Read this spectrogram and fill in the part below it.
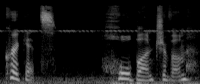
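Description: A woman's voice: mid-range voice, moderate pace, slight background noise, natural voice, low-quality recording. A woman playing a kind-hearted, easygoing pet shop worker in a naturalistic audio drama, casual and eager to please. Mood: chatty, upbeat.

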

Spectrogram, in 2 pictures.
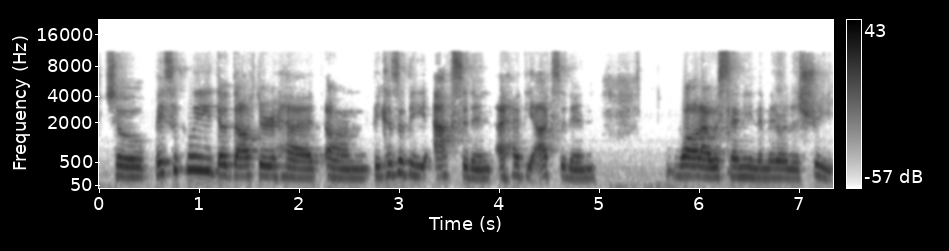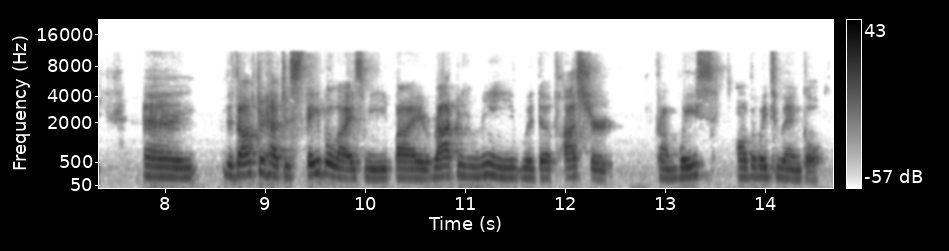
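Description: A woman shares her personal story on a remote podcast. She speaks earnestly and often restarts her phrases, with slightly grammar. Her pitch sits in a middle range. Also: moderate pace, rough recording. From Taiwan. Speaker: podcast guest.

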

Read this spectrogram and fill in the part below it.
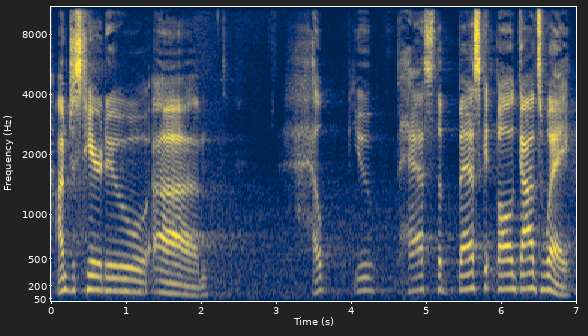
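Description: An actor playing a mild, earnest young priest in a comedic audio drama, polite and hesitant, trying to sound cool. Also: male voice, medium pitch, drawn-out words, a little hiss or hum. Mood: awkwardly upbeat. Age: young adult.

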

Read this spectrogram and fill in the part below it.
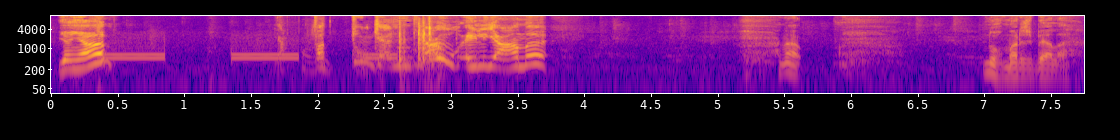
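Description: A bumbling radio comedy researcher with a high, very lively voice. He fumbles and hesitates, yet says tactless things bluntly. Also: slow, creaky, long pauses, noisy background, heavily acted. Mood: flustered.

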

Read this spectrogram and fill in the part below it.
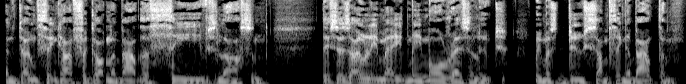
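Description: Bright, breezy, husky guildmaster. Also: male voice, lowish voice, normal speed, no echo. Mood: resolute. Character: genial, naive-seeming guildmaster, brightly entitled and resolute. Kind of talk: fantasy audio drama acting.

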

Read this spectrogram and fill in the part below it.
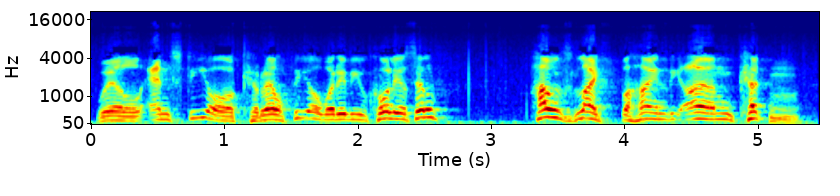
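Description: A plucky gentleman adventurer in a radio serial. His voice is husky and on the high side for a man, and he talks in breezy, confident, old-fashioned slang. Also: very animated, normal speed, low-quality recording. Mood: triumphant, mocking.

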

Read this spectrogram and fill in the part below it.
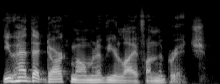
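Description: A male host asking an interview guest questions in a measured, composed way. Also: lowish voice, sing-song, a little mellow, no room sound, clean studio sound. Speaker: podcast host.

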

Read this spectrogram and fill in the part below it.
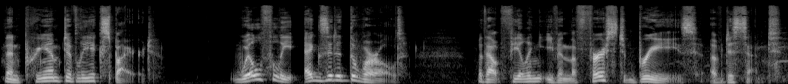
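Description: A man giving scripted, literary narration for an audio drama in a dramatic, expressive manner. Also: mid-range voice, a little slow.

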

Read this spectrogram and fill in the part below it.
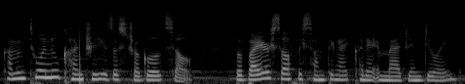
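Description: Mellow-voiced young woman interviewer. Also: mid-range voice, fast, faint music behind. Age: young adult. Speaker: youth interviewer. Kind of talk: scripted interview questions and narration.

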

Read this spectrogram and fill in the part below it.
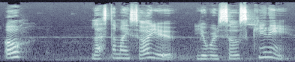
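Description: A woman playing a warm, chatty older housewife in a naturalistic audio drama. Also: on the high side, slow pace, slight background noise. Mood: fond, welcoming.

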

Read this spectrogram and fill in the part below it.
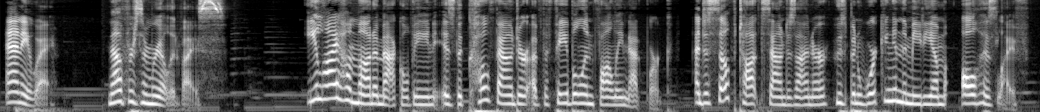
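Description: Young woman host, clear and instructive. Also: fairly high pitch, fairly quick, a bit bright, no echo, soft background music. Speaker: podcast host. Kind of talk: scripted narration and interviewing.

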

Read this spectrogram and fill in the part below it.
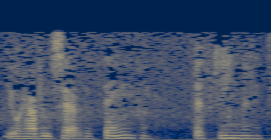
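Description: A woman's voice: deep voice, level tone, normal speed, natural voice. An actress in an old-time American radio drama, playing an earnest woman in love and torn by conscience. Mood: gently teasing. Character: earnest, lovestruck female concert musician, torn by conscience. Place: radio theatre stage. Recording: muffled, hissy vintage radio recording.

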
